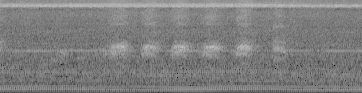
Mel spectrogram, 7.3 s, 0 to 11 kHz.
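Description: A crow cawing, a run of six short caws about 0.6 s apart starting about two seconds in.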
